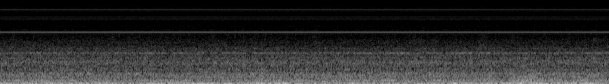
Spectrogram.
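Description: Steady background noise with a faint constant high-pitched whine, unchanging throughout; no speech.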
